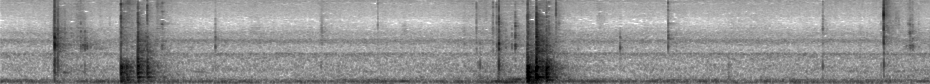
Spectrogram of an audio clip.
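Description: A solid, egg-shaped beige bar soap with a purple inlay is held in the palm and shaved into smooth curls with a snap-off metal blade. Quiet, sparse, crisp scraping strokes and short clicks are heard, with two louder, longer shaving bursts. A faint low hum sits underneath throughout.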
